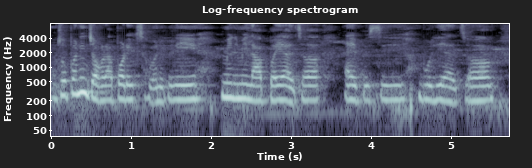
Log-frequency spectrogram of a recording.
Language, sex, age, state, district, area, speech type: Nepali, female, 18-30, West Bengal, Darjeeling, rural, spontaneous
